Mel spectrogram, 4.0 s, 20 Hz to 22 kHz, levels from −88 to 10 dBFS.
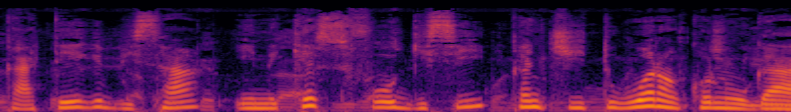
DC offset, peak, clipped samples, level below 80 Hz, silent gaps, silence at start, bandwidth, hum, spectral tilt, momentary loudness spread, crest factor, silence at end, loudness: under 0.1%; -6 dBFS; under 0.1%; -54 dBFS; none; 0 s; 16.5 kHz; none; -5 dB/octave; 8 LU; 16 dB; 0 s; -23 LUFS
